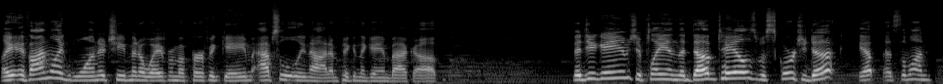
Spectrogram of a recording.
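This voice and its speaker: Woman game streamer, medium pitch, casual chat, playful, wry, sweary, music behind. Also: brisk. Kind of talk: casual chatty game commentary.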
